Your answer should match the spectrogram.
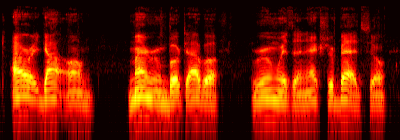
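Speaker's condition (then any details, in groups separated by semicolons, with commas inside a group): ALS; losing ability to talk and swallow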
